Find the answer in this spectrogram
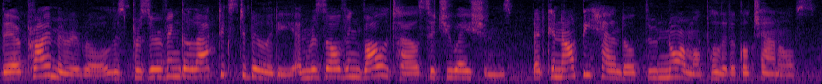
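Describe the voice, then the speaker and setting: A woman voicing a polite female virtual-intelligence information program in a video game, with an even, courteous, too-smooth synthetic delivery. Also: fairly high pitch, fairly quick, hardly any pauses, slight background noise, rough recording. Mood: calm informative. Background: game music.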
